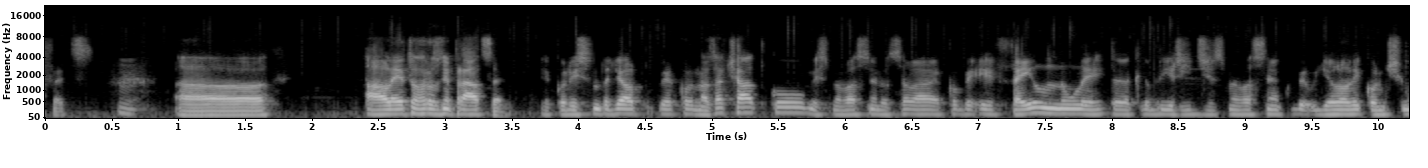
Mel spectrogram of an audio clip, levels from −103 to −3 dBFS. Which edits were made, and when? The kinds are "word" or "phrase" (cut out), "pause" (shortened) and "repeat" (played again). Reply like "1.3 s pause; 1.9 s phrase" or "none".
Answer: 8.0 s word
